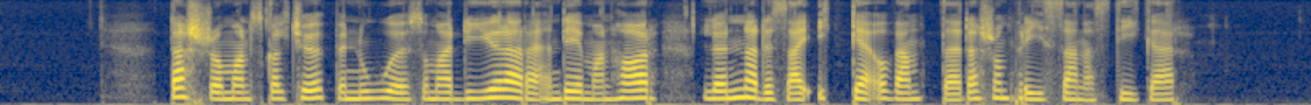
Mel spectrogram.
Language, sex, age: Norwegian, female, 27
